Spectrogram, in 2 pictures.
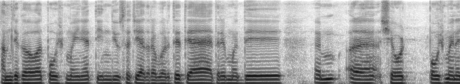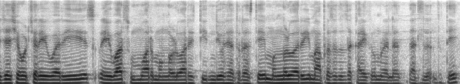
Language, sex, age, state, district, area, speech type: Marathi, male, 30-45, Maharashtra, Amravati, rural, spontaneous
